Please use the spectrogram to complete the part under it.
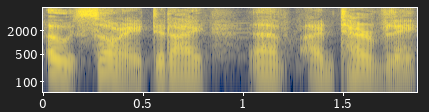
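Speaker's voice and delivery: put-on English accent. Showing how Americans imitate an English person: Hugh Grant impression. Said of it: "they either sound like Hugh Grant and sort of like".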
